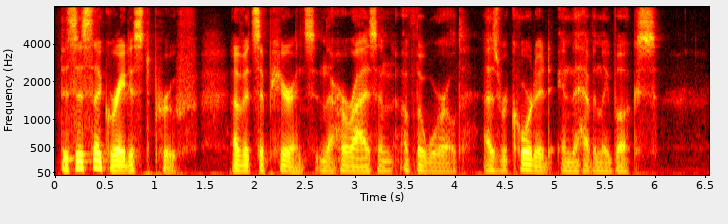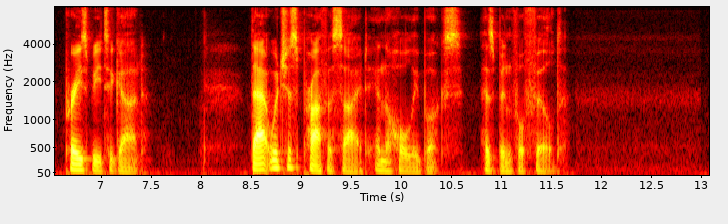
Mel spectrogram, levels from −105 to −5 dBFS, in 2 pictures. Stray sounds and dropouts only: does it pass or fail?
pass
